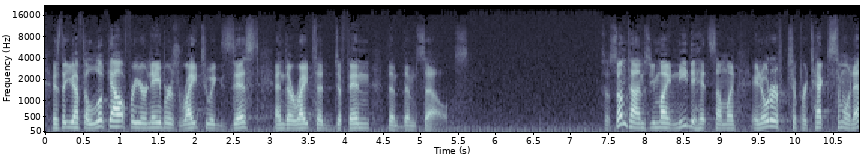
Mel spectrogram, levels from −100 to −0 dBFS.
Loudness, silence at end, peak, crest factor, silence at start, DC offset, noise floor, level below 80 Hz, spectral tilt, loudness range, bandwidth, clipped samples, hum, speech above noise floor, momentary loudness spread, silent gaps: -22 LUFS; 0 s; 0 dBFS; 24 dB; 0.1 s; under 0.1%; -51 dBFS; -54 dBFS; -4.5 dB/octave; 9 LU; 17.5 kHz; under 0.1%; none; 28 dB; 11 LU; none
